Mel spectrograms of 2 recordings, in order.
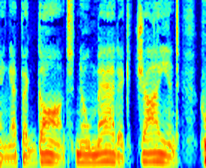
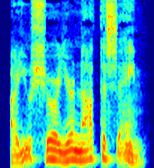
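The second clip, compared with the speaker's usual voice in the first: purred, cat-like; 3 semitones higher than usual. A narrator reads the scholar's question to the giant, purring. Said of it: "Purred the scholar".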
